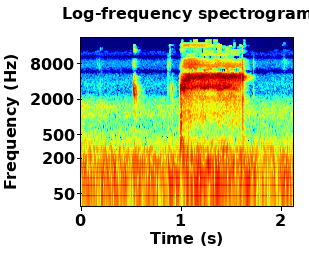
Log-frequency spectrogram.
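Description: A budgerigar gives a faint tick, then one harsh, scratchy, high screech lasting just over half a second, against a quiet low hum.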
